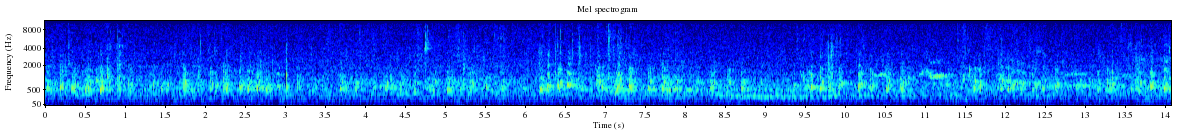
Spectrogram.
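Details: Guinea pig Loeki, a mother kept indoors with her three young in a room: rapid soft clicking and pattering chatter, scattered brief squeaky notes, and one low drawn-out gliding tone near the middle.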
